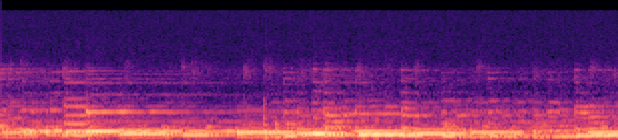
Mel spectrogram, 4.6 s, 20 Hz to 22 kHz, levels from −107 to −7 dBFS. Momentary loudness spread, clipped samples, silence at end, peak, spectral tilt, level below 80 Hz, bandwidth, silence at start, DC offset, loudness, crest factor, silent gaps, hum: 7 LU; under 0.1%; 0 s; -10 dBFS; -11.5 dB/octave; -56 dBFS; 3.3 kHz; 0 s; under 0.1%; -23 LUFS; 10 dB; none; none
